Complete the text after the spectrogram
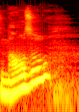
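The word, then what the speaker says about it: Mousehole: Das befindet sich in der Stadt, die wird geschrieben Mouse Hole, also so wie Mäuseloch. Gesprochen wird es Mauso.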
